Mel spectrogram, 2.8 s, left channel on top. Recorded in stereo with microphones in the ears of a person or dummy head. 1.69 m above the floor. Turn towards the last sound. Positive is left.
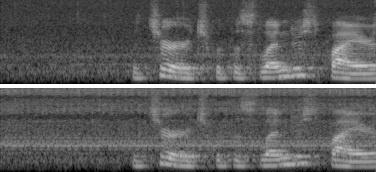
turn(degrees=20)  # may be behind; listen again after turning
